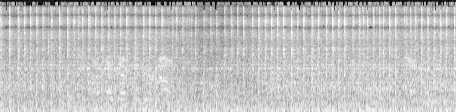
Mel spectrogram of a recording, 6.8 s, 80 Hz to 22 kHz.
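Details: 1967 Ski-Doo Alpine twin-track snowmobile, two-stroke, sat many years, now on its own fuel, about 75°F: rapid, crackly popping holding a steady, even idle with no misses or surging; running much better.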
